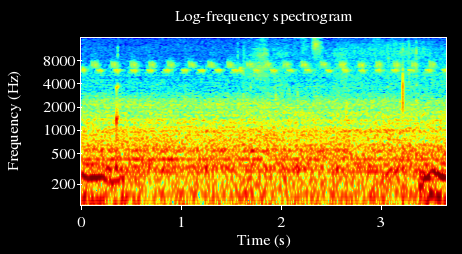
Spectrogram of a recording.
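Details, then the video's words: Crickets chirping in the background of an indoor live stream: a steady, faint, high-pitched pulsed trill repeating evenly throughout, with low room hum and a brief whistle-like tone near the start and end. "Can you also hear the crickets? I bet you can hear the crickets."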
